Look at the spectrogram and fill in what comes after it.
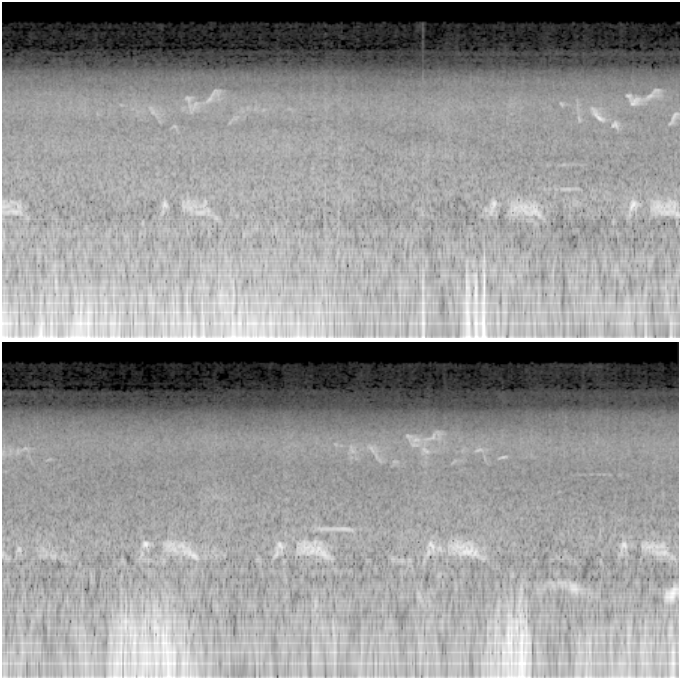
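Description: Birds calling in an aviary: a short low call repeated irregularly about once a second, and a higher twittering phrase three times, about six seconds apart. A few dull low rumbles come and go underneath.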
